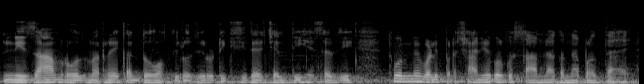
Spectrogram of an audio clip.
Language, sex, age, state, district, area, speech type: Urdu, male, 60+, Uttar Pradesh, Lucknow, urban, spontaneous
